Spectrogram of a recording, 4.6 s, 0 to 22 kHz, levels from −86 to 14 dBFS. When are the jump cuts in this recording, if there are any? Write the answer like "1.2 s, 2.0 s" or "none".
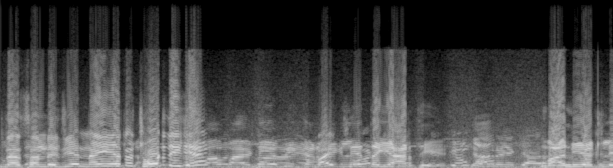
none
